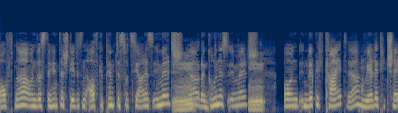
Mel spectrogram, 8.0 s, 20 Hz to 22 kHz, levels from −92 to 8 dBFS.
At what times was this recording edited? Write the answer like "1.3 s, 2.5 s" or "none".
6.0 s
